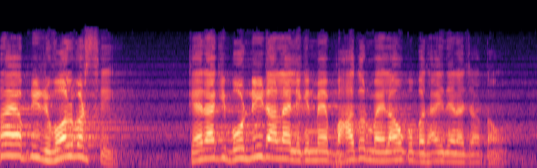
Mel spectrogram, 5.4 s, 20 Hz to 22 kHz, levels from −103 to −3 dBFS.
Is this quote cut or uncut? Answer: uncut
